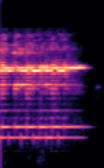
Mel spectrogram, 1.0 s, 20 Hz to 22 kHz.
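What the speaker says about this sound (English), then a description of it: "the ones that the old British phones had, which is like a bell sort of ringer" Old British telephone bell-style ringtone from a 4021-type handset, a rapid trilling ring with bright ringing tones, heard close and clear for under a second before cutting off.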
